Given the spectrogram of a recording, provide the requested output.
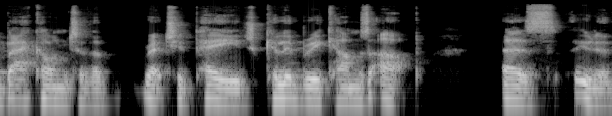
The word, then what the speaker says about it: Calibri: The default font is, I don't know how you pronounce it, Calibri or Calibri? – Calibri, Calibri. Thank you.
